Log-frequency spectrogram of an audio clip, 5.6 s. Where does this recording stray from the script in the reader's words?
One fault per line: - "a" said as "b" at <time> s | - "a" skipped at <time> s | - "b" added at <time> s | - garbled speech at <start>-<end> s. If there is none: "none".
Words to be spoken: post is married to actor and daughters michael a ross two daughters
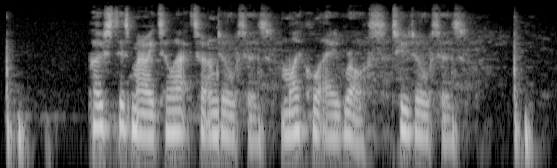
none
